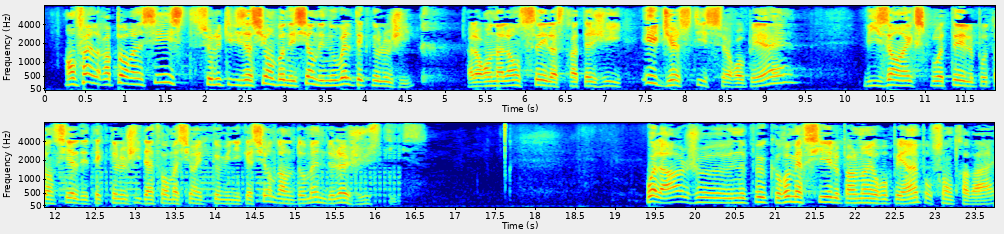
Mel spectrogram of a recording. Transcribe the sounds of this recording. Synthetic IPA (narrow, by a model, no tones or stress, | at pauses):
ɑ̃fɛ̃ləʁapɔʁɛ̃sist̪syʁlyt̪ilizasjɔ̃bɔnesjɑ̃d̪enuvɛlt̪ɛknɔlɔʒi | alɔʁɔ̃nalɑ̃selast̪χat̪eʒi | iʒyst̪isøʁɔpeɛn | vizɑ̃aɛksplwat̪eləpɔt̪ɑ̃sjɛld̪et̪ɛknɔlɔʒid̪ɛ̃fɔʁmasjɔ̃ed̪əkɔmynikasjɔ̃d̪ɑ̃ləd̪ɔmɛnd̪əlaʒyst̪ʰḭs | vwalaʒənəpøkəʁəmɛʁsjeləpaʁləmɑ̃øʁɔpeɛ̃puʁsɔ̃t̪χavaj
